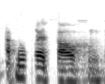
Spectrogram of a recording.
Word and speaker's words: Apnoe-Tauchen: Apnoe-Tauchen, genau.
